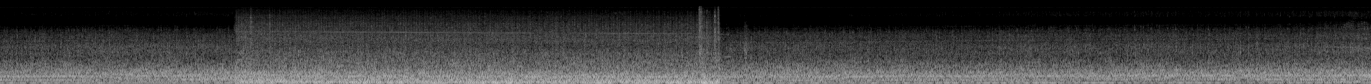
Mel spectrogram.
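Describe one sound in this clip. Aircraft propeller engines drone steadily.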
